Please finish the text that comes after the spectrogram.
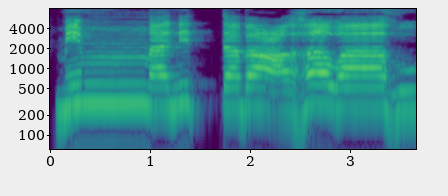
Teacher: وَمَنْ أَضَلُّ مِمَّنِ اتَّبَعَ مِمَّ، یہاں نون پر بھی ہم نے غنہ کیا، نون مشدد ہونے کی وجہ سے. یہاں میم مشدد ہونے کی وجہ سے میم پر بھی غنہ کریں گے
